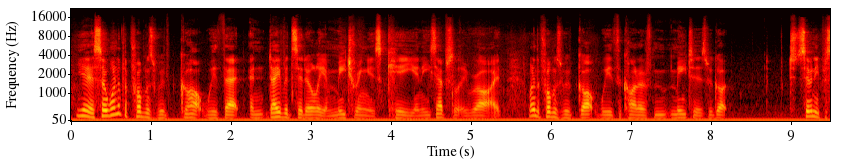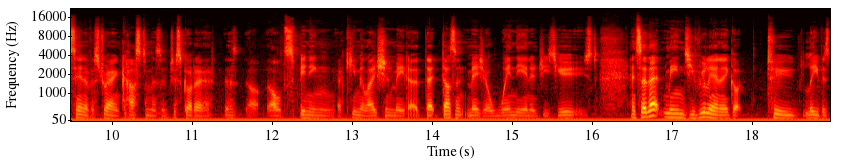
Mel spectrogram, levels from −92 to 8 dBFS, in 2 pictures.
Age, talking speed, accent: 40-59, 210 wpm, Australian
